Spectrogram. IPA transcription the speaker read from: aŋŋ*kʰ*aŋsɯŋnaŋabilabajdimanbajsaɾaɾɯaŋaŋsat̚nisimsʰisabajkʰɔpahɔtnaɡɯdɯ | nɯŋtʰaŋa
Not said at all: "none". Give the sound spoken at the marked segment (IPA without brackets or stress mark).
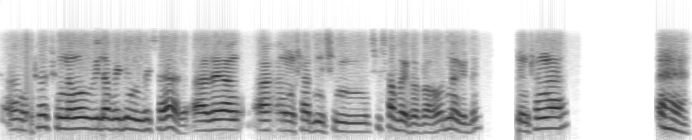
tʰ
